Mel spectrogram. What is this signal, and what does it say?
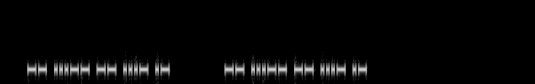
Morse code, heard as a keyed tone, about 46 wpm, 700 Hz. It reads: M3MVA M3MVA
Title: DXCC-100 Call Signs - 5 Characters - Repeated 2x - 45wpm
